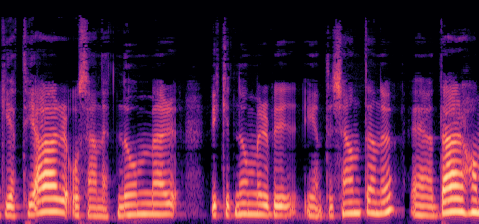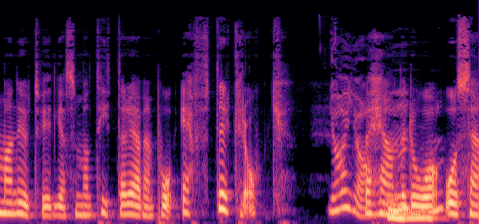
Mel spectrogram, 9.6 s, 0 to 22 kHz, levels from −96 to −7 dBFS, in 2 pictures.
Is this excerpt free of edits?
no; 1 cut; at 4.0 s

